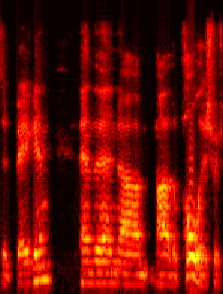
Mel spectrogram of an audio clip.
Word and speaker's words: Begin: So he pronounced it Begin, and then the Polish, which my family takes it from.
